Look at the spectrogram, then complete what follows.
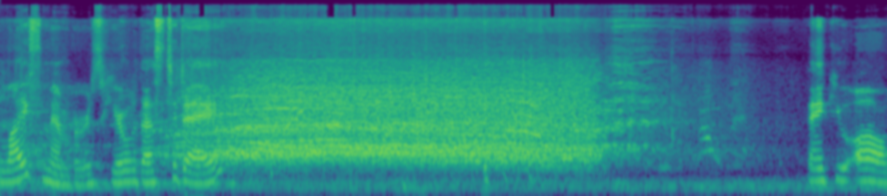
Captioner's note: applause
